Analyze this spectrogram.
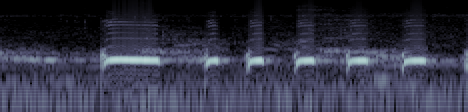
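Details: Bangkok-type zebra dove giving one drawn-out coo followed by a quick, regular run of short, clear notes, each with a slight upward hook, about three per second.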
